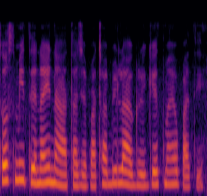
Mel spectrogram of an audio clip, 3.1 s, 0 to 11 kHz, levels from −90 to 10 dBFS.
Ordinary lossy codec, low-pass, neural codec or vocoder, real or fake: none; 7.2 kHz; none; real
